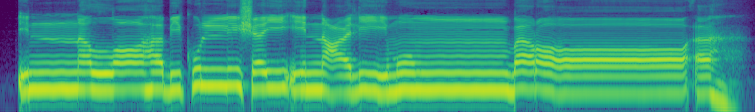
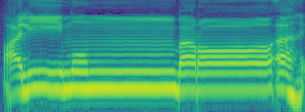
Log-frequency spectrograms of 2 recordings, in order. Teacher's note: যেহেতু তানবিনের পর বা আসছে, আলিমুম, মুনকে নুন সাকিন বা তানবিনকে চেঞ্জ করে মিম বানিয়ে মিমের গুন্নাটা লম্বা করে ইখফা করে আমি মিমের ইখফা করা, এখানে মূল নিয়মটার নাম ইকলাব কিন্তু মিমটা ইখফা হচ্ছে, সেভাবে আমরা পড়লাম আলিমুম বারাআহ।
